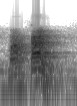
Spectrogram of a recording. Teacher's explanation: Contohnya kata makan pada ada tuh suku kata ma dan kan. Nah, suku kata kan ini akan dipertegas jadi makan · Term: tekanan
